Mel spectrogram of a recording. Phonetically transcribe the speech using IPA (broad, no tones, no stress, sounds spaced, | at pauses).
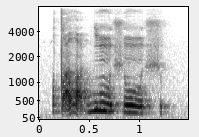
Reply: dˤ ḛ ðˤ ḭ ɡ͡b ũ ʃ ũ ʃ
